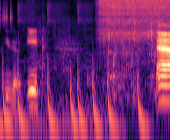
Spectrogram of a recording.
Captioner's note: tap water flows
